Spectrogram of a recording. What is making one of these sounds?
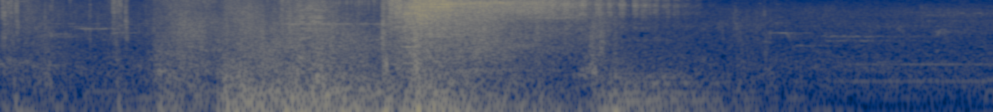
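A magical whooshing game sound effect plays.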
